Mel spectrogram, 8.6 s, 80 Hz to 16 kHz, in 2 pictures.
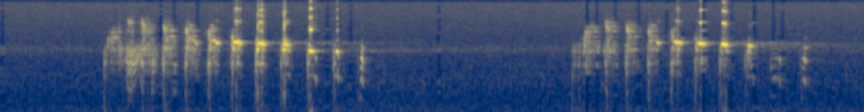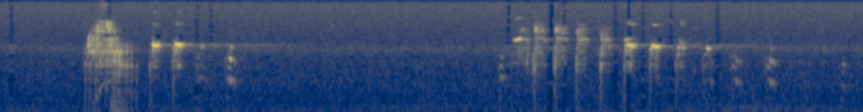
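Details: Bald eagle pair at their nest in Big Bear, California, during the last night-time shift change of 28 January 2020; the male calls for his mate to come to the nest. Four bursts of rapid, high chittering notes, each about a second long, separated by pauses.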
